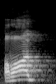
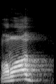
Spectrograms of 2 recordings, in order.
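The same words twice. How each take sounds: The two takes are said the same way.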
